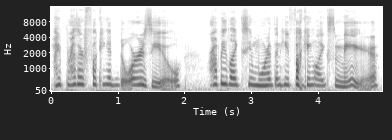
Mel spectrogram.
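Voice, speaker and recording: A woman acts out a loving girlfriend in an intimate ASMR roleplay. Her voice sits a little high with a noticeable creak, recorded dry and close. She teases playfully and reassures her nervous partner tenderly. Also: moderate pace, darkish tone, no room sound. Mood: tender reassuring.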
